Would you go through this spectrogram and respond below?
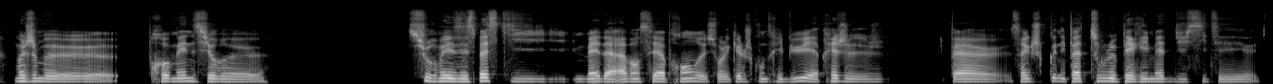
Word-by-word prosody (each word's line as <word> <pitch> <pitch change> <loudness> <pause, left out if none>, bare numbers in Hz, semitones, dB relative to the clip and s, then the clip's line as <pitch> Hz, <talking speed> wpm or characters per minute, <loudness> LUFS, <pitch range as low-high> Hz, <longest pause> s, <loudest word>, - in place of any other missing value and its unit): Moi 150 +1 +3
je 145 +1 +3
me 65 - 0 0.3
promène 140 +1 0
sur 135 -1 +1
heu 125 - -4 1.5
sur 150 -4 +2
mes 145 -1 +5
espaces 155 +4 +4
qui 125 -3 -9
m'aident 130 +2 +2
à 125 -1 +6
avancer, 130 +1 +2
à - - +8
apprendre 135 +1 +1
et - - -3
sur 125 -2 -4
lesquels 130 +2 -3
je - - -8
contribue 130 +3 -4
et 140 - +4
après 140 +3 0
je 125 -3 -3
je 125 0 -13 0.7
pas, 130 0 +3
heu, 120 - -8
c'est 135 - -4
vrai 140 - +2
que - - -2
je - - -2
connais 145 -3 -4
pas 140 +1 +4
tout 150 +2 -2
le 145 -1 +3
périmètre 135 0 +1
du 120 -1 -9
site 130 +2 -8
et. 120 0 -8
130 Hz, 180 wpm, -22 LUFS, 125-140 Hz, 1.5 s, à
